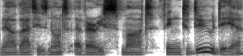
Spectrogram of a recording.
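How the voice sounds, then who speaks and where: A man puts on a character voice with fairly low pitch, speaking at a moderate pace in a monotone, flat way, with some hissing. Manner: hissing, menacing.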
